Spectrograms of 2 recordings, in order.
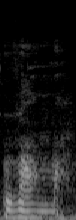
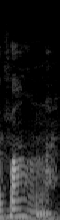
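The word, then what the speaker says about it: वं: sound, its bija mantra, which is vam or vang.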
